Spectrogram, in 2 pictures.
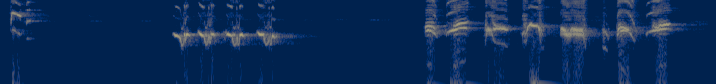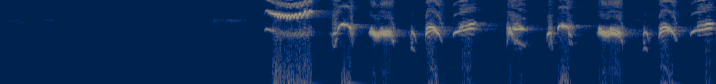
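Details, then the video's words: Male orange-headed thrush, recorded in the forest, delivers energetic ngeplong song: a falling whistled phrase, then longer runs of rapid, varied chirps and slurred whistles mixed with brief harsh notes, broken by short silences. "SUARA ASLI HUTAN ANIS MERAH JANTAN GACOR NGEPLONG"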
